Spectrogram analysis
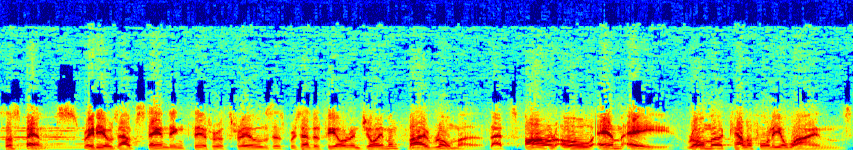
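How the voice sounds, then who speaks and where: A man's voice: a little high, sing-song, moderate pace, hardly any pauses, soft background music. An American man working as a radio announcer, reading a scripted 1940s sponsor message with a polished salesman's delivery. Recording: dull vintage radio recording.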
